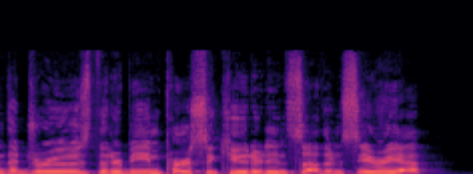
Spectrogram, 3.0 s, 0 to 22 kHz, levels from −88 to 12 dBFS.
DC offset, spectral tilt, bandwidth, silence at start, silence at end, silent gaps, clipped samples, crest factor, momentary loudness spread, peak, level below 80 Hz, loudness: under 0.1%; -4 dB/octave; 16 kHz; 0 s; 0.35 s; none; under 0.1%; 14 dB; 3 LU; -10 dBFS; -60 dBFS; -24 LUFS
